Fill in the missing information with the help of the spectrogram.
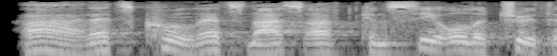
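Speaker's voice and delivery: low, soft, casual musing; understated mock "that's nice" reaction; mock mild appreciation. Preacher mimics someone reading the Bible alone, casually appreciative.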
